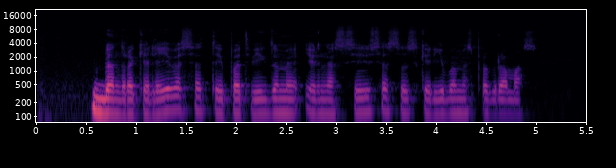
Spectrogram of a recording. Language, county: Lithuanian, Klaipėda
